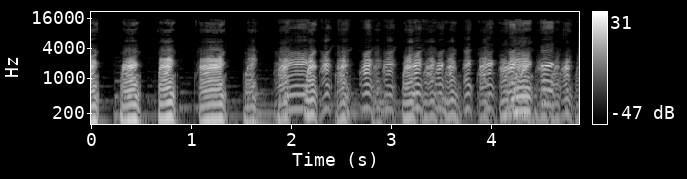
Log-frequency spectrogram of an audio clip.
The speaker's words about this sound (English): Soon a whole flock of ducks had gathered in the tree around them.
